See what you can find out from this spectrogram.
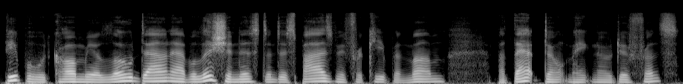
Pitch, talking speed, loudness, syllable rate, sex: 125 Hz, 175 wpm, -18 LUFS, 5.0 syllables/s, male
